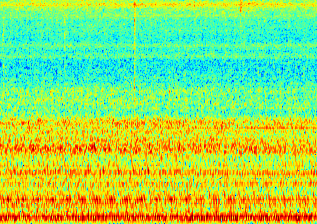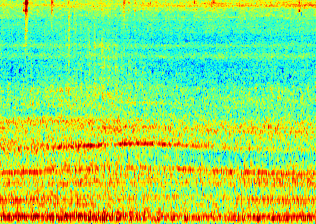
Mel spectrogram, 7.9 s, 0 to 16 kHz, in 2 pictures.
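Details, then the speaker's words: MP15 switcher locomotive on DO-1 that started right up, unlike the second unit that had a hard cold start on weak batteries; deep, steady diesel rumble, even relaxed beat, no knocks or misses, healthy idle. "This one started right up."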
